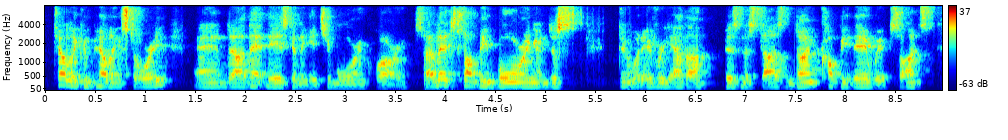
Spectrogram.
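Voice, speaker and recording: Speaking with a New Zealand accent, this Norfolk Island man works as a web developer and rambles chattily through interview answers, frequently restarting and repeating himself. His voice is a little high, and the audio is poor, recorded in an echoey room.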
